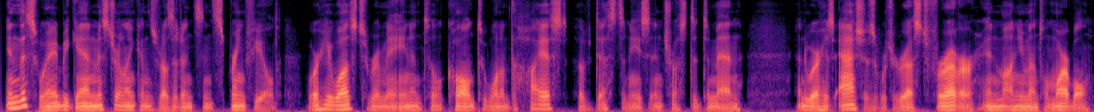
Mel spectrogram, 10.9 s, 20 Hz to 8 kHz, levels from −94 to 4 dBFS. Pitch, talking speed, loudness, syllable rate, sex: 90 Hz, 205 wpm, -23 LUFS, 6.2 syllables/s, male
